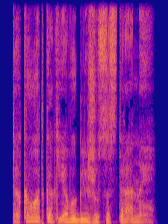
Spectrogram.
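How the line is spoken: Hoarse rasp. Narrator (Russian): прохрипел я

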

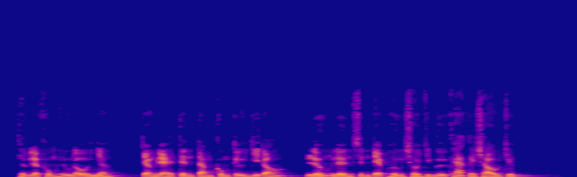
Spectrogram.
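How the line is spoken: Sarcastic. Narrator (Vietnamese): không nhịn được mà nói một cách châm chọc

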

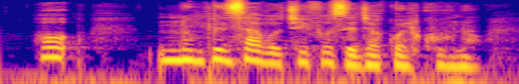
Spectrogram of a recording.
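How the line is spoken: Stammered. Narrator (Italian): balbettò Joe

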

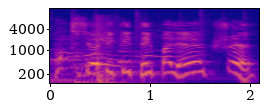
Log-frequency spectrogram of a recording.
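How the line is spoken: Tearful voice. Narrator (Russian): проговорил плачущим голосом Почечуев

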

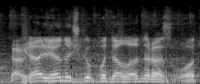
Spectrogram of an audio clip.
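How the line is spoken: Deep bass. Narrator (Russian): пробасил Гоша

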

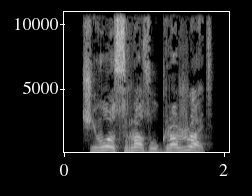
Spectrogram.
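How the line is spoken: Muttering. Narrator (Russian): пробурчал Щербатый

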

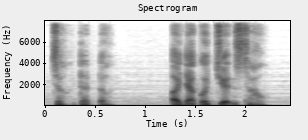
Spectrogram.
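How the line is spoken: Frightened, through clenched teeth. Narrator (Vietnamese): Lan cắn răng, mặt cũng đầy sợ hãi

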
